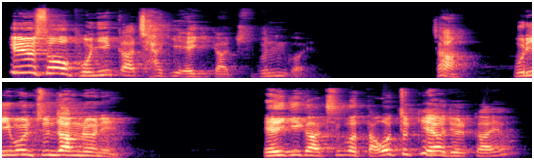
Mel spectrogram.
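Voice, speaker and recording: A male pastor delivers a dramatic sermon in a notably high voice. He talks straight to his congregation and tells homely stories. His delivery swings from loud, fervent cries down to quiet, almost muttered asides. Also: lively intonation, measured pace, pauses often. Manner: folksy storytelling, addresses the congregation directly.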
